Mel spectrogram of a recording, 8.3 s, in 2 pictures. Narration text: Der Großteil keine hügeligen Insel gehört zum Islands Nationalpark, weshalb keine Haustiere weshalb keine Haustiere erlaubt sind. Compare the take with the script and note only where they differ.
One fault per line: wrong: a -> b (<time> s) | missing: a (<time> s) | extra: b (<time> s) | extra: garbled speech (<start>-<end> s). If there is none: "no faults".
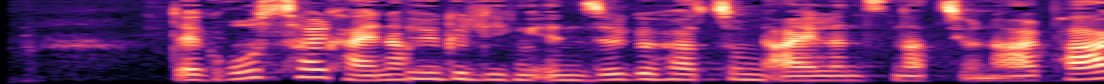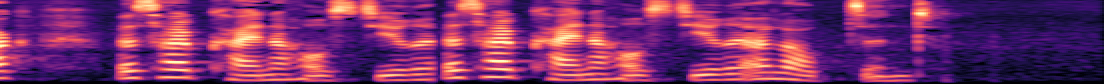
no faults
